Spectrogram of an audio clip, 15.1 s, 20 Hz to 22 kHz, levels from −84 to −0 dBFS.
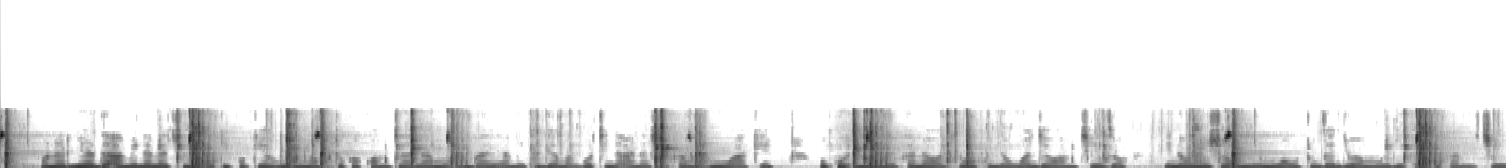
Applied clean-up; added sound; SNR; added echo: none; Bicycle; -2 dB; none.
